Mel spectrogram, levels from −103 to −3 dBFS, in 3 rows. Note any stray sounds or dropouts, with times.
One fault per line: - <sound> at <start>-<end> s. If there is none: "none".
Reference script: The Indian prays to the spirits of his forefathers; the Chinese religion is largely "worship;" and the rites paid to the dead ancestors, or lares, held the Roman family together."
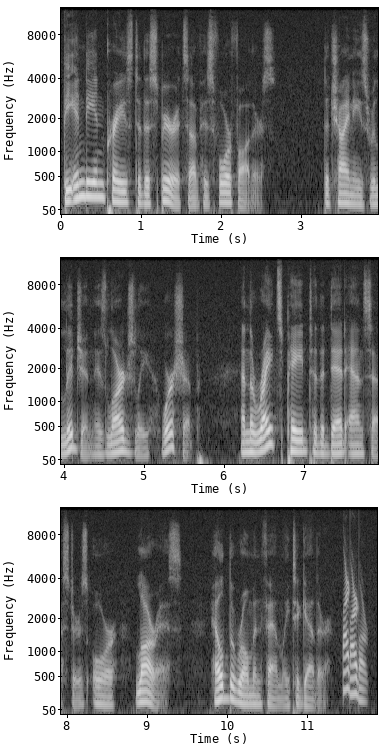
- chirp at 11.5-11.8 s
